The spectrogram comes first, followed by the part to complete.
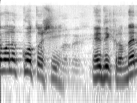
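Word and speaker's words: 今年: এই যে দেখেন, এটা আমরা এই কাঞ্জিটার উচ্চারণ কি শিখে আসছিলাম? ইমা। কিন্তু এখানে এটার উচ্চারণ কি? কো। এই জন্য এটা আলাদাভাবে পুরো লিখে দিছে। এটা ব্যতিক্রম, কোতোশি। কোতোশি মানে কি?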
